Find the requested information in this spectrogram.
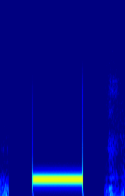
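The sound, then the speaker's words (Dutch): A telephone ringing tone while a call is placed: one steady, pure beep about a second long, with brief faint noise before and after it. “dus daarom zou ik zeggen: ik ga nu bellen”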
